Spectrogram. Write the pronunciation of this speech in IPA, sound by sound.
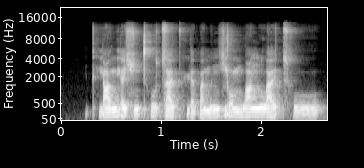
pʰ j ɑ˧˥ ʊ̯ n̪ j ɛ˨˩ ɕ y˦ n t̪ʰ u˥˧ t͡s a˥˩ ɪ̯ pʰ ɥ ɛ˨˩ p a˦ ɪ̯ m i˧˥ ŋ ɕ j o˥˩ ʊ̯ m w ɑ˥ ŋ l w a˧˥ ɪ̯ t͡sʰ u˨˩˦

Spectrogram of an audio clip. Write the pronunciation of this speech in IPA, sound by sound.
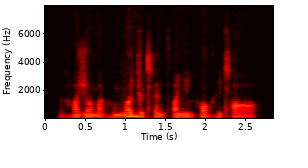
ɡʱ ɑ ʒ ʌ m ɑ ɡʱ ʊ m v ʌ ɟ ə˞ cʰ ɛ n t͡sʼ ɑ ɲ ɪ ʎ h ɔ ɡʱ ɪ cʰ ɑ

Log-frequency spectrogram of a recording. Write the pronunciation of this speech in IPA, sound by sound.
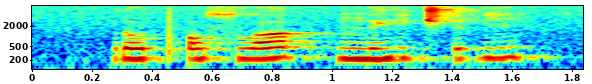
ɾ ʊ pʼ ɔ sʷ ʌ | ŋ ɪ j i t͡ʃʼ ɪ ɠ i

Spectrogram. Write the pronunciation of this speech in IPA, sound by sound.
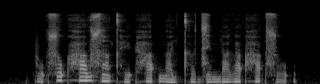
p o˨ ʔ s o˦ ʔ h a˦ w s ã˦ t̪ʰ e˨ ʔ h a˦ ʔ n̪ a˧ j t̪ʰ ə˧ d͡z e˧ m j a˧ l a˦ ʔ h a˦ ʔ s o˨ ʔ

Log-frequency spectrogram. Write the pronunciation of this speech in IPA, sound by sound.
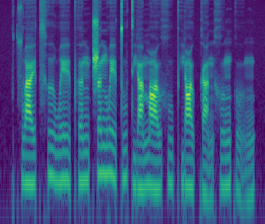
t͡s w a˧˥ ɪ̯ t͡sʰ ɹ̩˥˧ w e˥˩ ɪ̯ pʰ ə˥ n ʈ͡ʂ ə˥ n w e˨ ɪ̯ t̪ u˥˩ t̪ j ä˧˥ m ɑ˧˥ ʊ̯ x u˥˧ pʰ j ɑ˥˩ ʊ̯ k a̰˨˩ n x ʊ˥ ŋ k ʊ̰˨˩˦ ŋ

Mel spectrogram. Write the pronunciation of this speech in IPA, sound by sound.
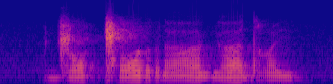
ɖ͡ʐ ɔ˧˥˧ ǁ ɔ˧˥˧ r aː˨˦ ɡ a˧˥˧ d ɑ˨˦ i̯

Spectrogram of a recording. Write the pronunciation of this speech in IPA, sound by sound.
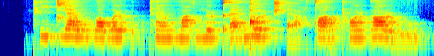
ʈʰ i d͡ʑ æ w v ɒ w ʌ ɭ p ə̰ p ʈʰ ɛ̃ w m ɑ̃ z n ʊ ɭ kʼ æ ŋ͡ǃ ʊ ɭ t͡ʃʼ æ̰ ħ tˤ ɑ r ʈʰ ɔ̃ ɭ ɡ ɑ ɭ ṵ

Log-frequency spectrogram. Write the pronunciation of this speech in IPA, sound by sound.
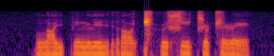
n ɑ j p i n lʲ e j r ɑ ǁʰ ɯ ɕ i t͡ɕ o ʈ͡ʂ i ɭ e

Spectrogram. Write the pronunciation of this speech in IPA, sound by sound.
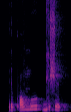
ɾ ɪ pʼ ɔ v m u | ɡ i ʃ ɪ

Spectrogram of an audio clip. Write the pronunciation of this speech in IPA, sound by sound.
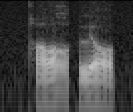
qʰ ɔ ʁ | lʲ ɔ

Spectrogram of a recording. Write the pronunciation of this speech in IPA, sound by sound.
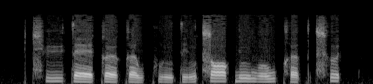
t͡sʰ yː˨ t̪ ɛː˨˩ k œː˨˩ k ɐ˨˩ w kʷʰ ɪ˨˩ ŋ t̪ ɪ˨˥ ŋ t͡s ɔː˧ k̚ ɪ˧ ŋ w o˨˧ w kʰ ɐ˨ k̚ t͡sʰ ɵ˥ t̚

